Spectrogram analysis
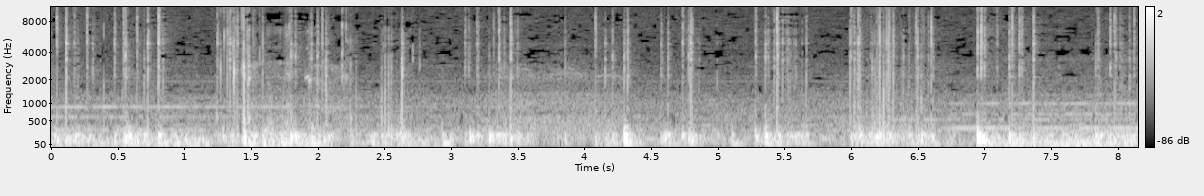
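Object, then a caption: Metal mesh microphone grille. Long acrylic nails quickly scratch and tap the hollow, perforated metal mesh head of a white microphone with both hands. The result is a dense, low, boomy rustle of scraping and crackling, broken by sharp clicky taps, with a few louder knocks standing out.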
